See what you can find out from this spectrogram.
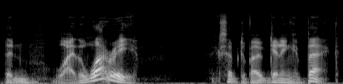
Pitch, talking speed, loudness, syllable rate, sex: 95 Hz, 155 wpm, -21 LUFS, 5.5 syllables/s, male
